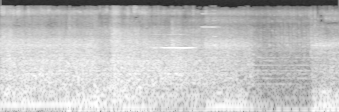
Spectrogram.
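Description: A tank engine rumbles and clanks.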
